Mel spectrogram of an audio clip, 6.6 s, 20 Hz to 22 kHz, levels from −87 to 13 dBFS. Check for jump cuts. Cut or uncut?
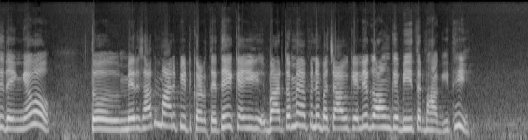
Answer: uncut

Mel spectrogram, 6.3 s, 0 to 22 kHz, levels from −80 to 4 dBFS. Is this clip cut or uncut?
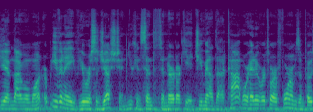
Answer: uncut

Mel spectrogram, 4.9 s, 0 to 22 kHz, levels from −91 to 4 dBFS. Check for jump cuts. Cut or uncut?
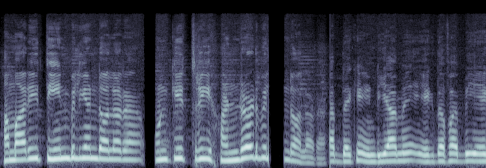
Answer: cut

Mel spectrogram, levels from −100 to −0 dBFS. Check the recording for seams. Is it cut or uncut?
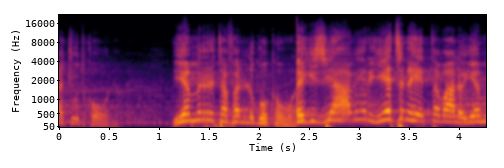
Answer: cut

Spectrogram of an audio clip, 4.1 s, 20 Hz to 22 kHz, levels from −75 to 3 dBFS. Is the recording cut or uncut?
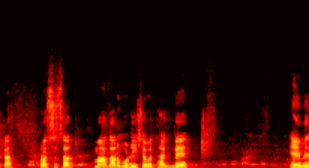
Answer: uncut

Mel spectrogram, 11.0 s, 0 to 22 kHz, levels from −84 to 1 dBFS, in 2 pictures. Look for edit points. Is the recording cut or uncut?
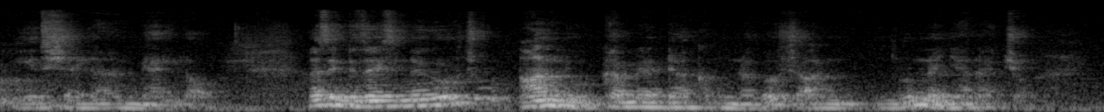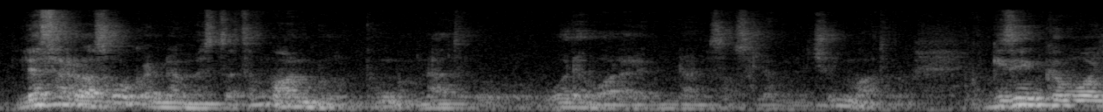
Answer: uncut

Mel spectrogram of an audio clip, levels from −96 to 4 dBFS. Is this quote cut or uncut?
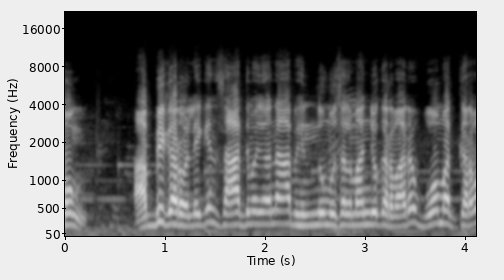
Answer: uncut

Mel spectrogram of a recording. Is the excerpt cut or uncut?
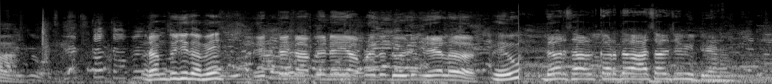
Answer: cut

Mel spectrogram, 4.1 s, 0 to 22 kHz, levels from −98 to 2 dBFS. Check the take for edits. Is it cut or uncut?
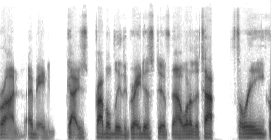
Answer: uncut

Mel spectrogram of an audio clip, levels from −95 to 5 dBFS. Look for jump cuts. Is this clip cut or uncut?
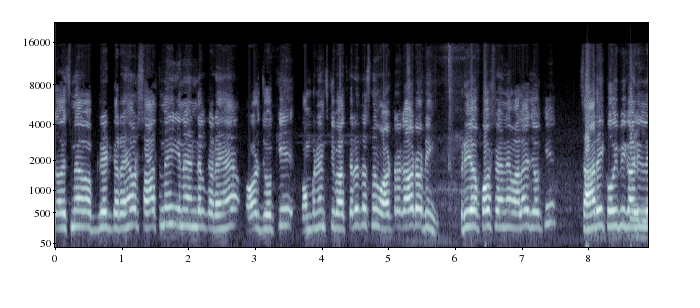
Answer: uncut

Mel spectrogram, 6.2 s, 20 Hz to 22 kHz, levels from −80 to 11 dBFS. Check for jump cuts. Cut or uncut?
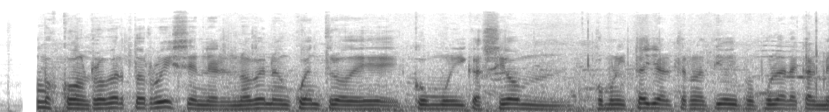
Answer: cut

